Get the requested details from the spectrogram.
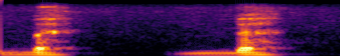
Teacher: cuando yo pronuncio la b b b hay una vibración de las cuerdas vocales entonces por eso el sonido que representa la B es un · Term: sonido sonoro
